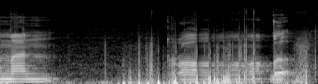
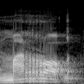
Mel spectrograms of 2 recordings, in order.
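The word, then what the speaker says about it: مَنْ رَاقٍ: al-qiyamah ya ayat 27 waqila Man roq Bukan marroq tapi Man roq berhenti di sini dulu dua ketukan tidak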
